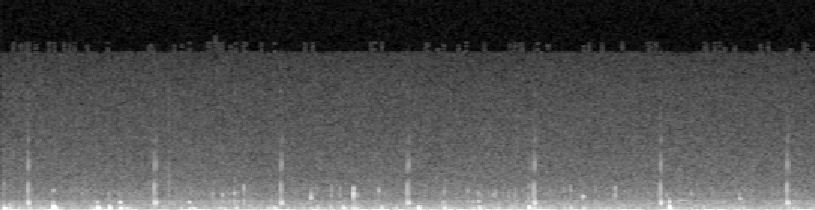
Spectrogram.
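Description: Low, continuous gurgling and rumbling with intermittent bubbly pops and squeaks from the abdomen: loud bowel sounds, borborygmi.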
